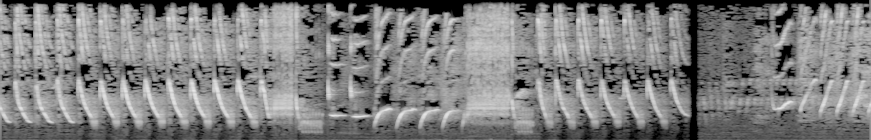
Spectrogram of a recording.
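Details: Canary singing to stimulate other canaries: series of strong descending sweeps at a brisk pace, buzzy rolls, short clipped whistles and repeated rising notes, with a brief pause near the end.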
